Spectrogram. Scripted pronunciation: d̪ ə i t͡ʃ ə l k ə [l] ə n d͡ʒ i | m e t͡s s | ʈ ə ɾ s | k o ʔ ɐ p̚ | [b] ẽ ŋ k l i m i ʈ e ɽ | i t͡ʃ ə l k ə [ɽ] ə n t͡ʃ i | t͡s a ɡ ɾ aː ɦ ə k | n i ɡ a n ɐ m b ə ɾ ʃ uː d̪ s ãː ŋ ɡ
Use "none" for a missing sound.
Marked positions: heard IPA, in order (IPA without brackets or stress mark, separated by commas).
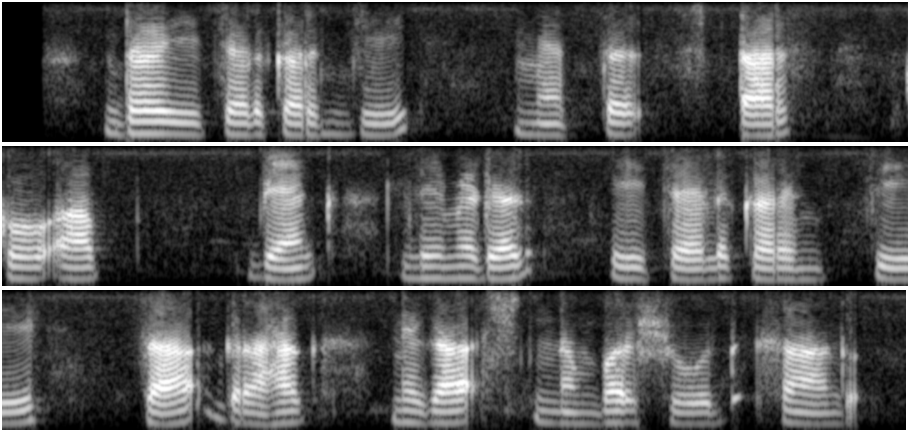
ɾ, b, ɾ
